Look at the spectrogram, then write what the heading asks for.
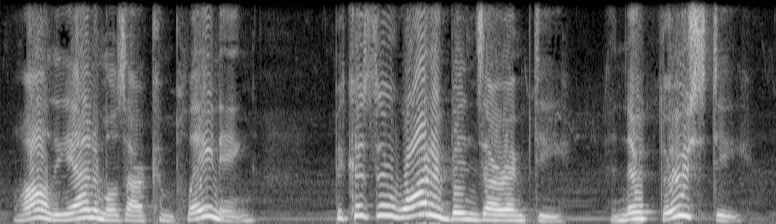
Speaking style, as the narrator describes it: Oliver grunted again

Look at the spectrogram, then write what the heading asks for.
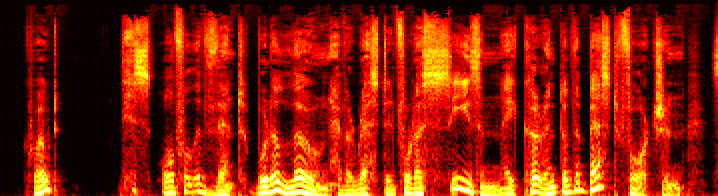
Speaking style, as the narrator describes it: sighed William Wood

